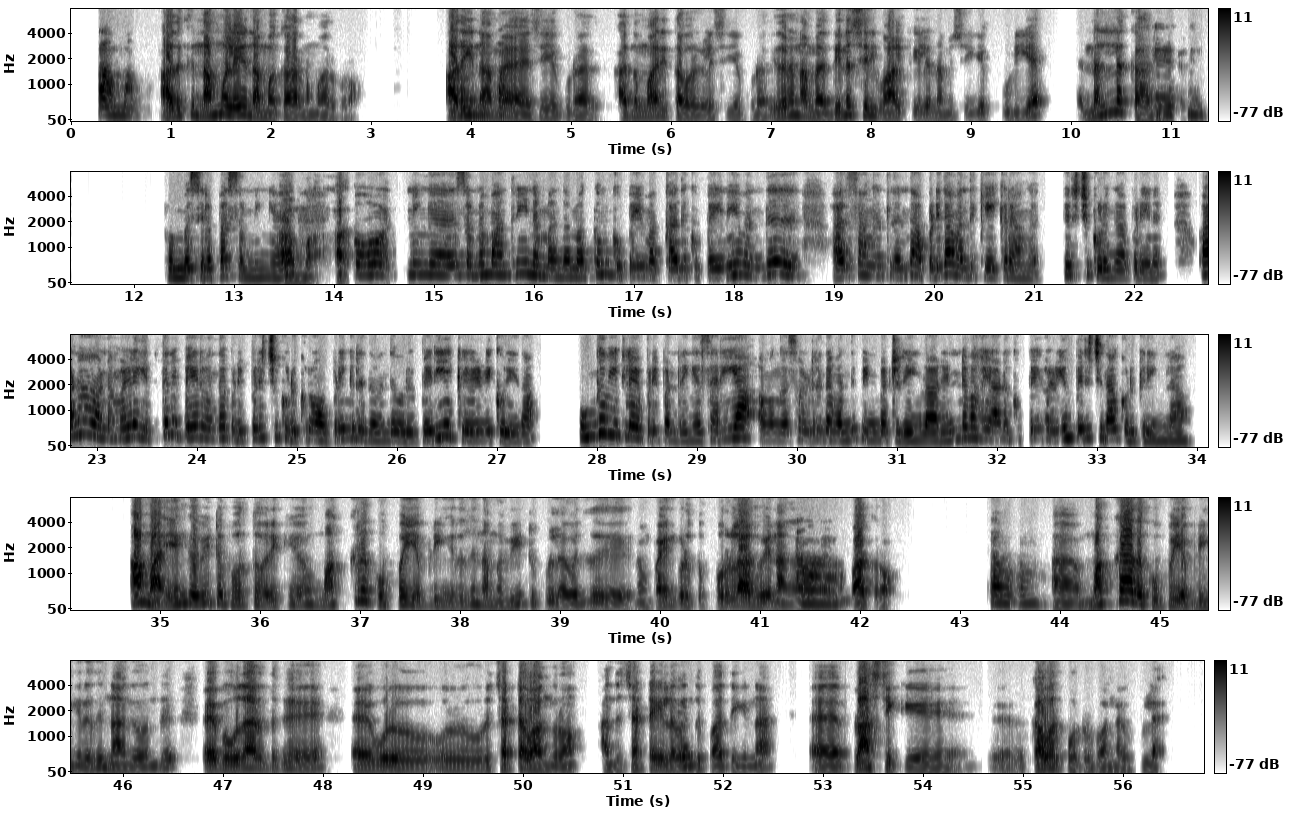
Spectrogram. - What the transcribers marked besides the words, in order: static; distorted speech; tapping
- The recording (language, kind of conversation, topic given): Tamil, podcast, நமது வாழ்க்கையில் தினசரி எளிதாகப் பின்பற்றக்கூடிய சுற்றுச்சூழல் நட்பு பழக்கங்கள் என்ன?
